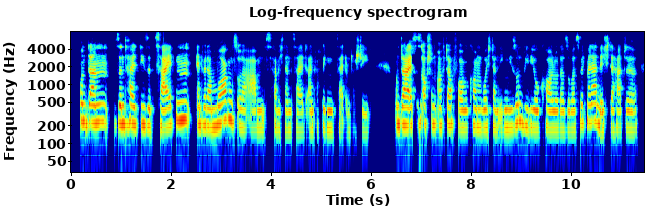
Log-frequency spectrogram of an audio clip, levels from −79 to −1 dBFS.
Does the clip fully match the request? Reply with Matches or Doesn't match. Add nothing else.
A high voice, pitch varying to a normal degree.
Matches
